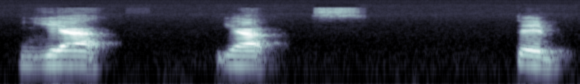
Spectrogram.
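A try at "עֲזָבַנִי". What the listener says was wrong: Yeah, but it's an ayin and not a y sound, so it's azavani.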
